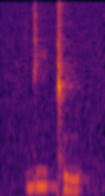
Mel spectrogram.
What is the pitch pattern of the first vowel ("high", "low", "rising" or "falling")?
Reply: high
